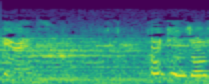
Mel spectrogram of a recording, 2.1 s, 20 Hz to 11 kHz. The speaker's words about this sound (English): Interference. 13J, stand by.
